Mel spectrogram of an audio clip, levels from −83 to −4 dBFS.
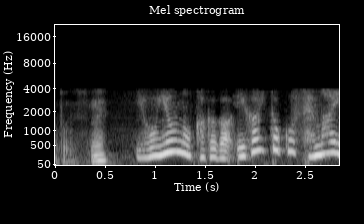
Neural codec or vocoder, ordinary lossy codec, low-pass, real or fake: codec, 24 kHz, 0.9 kbps, DualCodec; AAC, 16 kbps; 7.2 kHz; fake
